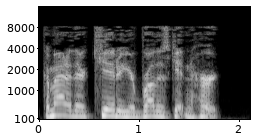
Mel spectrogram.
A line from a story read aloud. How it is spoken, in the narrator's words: The gunman now was shouting toward me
